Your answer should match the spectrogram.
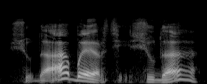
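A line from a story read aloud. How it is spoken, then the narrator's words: Soft whisper. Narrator (Russian): холодный пирог с телятиной и почками, который тихонько мне шепчет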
